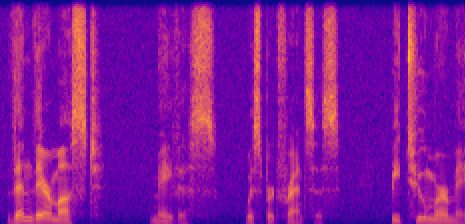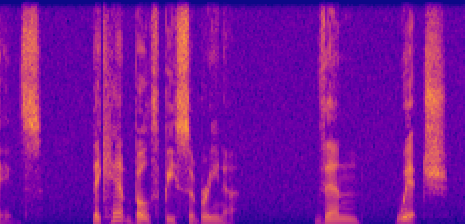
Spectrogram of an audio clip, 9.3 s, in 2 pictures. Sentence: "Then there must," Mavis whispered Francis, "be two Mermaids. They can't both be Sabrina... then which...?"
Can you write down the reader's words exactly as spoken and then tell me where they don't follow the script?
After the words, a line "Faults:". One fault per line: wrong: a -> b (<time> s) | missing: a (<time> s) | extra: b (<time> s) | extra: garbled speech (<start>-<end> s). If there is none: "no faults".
"Then there must," Mavis whispered Francis, "be two Mermaids. They can't both be Sabrina... then which...?"
Faults:
no faults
